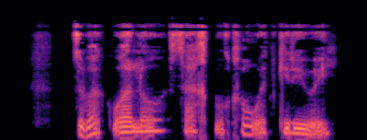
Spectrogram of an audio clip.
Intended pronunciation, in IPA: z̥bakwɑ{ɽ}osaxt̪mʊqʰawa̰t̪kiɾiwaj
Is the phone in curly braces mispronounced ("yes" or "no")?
yes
